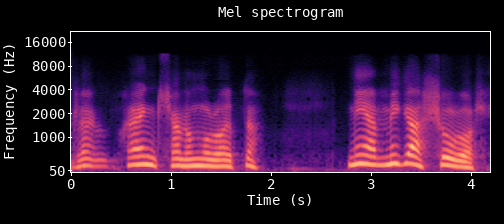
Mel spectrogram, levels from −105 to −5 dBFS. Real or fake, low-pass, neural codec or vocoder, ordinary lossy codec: fake; none; codec, 24 kHz, 0.9 kbps, WavTokenizer, large speech release; none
